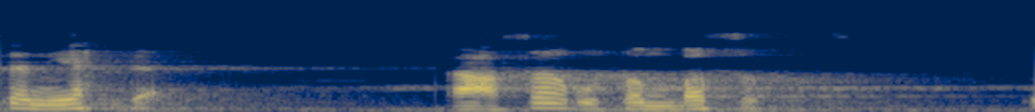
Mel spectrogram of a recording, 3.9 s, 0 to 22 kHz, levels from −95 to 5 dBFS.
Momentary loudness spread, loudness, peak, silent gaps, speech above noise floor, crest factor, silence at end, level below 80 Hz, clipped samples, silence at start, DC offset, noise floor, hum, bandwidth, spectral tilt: 17 LU; -22 LUFS; -4 dBFS; none; 37 dB; 20 dB; 0.85 s; -62 dBFS; under 0.1%; 0 s; under 0.1%; -59 dBFS; none; 6.4 kHz; -8.5 dB/octave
